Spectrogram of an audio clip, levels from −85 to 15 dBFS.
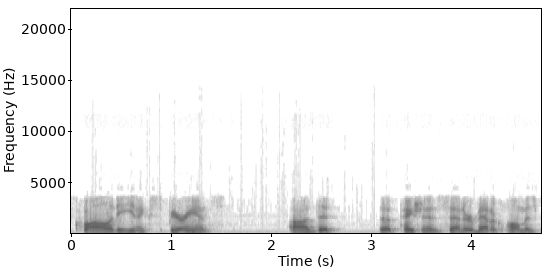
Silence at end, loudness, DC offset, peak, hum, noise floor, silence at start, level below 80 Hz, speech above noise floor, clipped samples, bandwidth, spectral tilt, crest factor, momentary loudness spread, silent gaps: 0.05 s; -29 LUFS; under 0.1%; -12 dBFS; none; -59 dBFS; 0.05 s; -64 dBFS; 31 dB; under 0.1%; 12 kHz; -6 dB/octave; 18 dB; 7 LU; none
